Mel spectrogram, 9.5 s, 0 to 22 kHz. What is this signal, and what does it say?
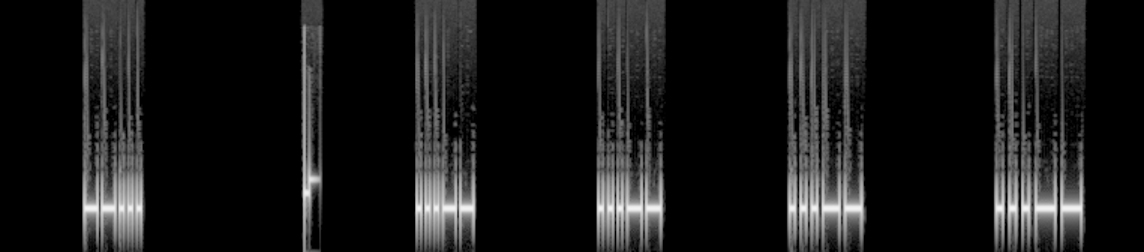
Morse code, heard as a keyed tone, about 30 wpm, spaced as for 7 wpm, 700 Hz. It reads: 7 3333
